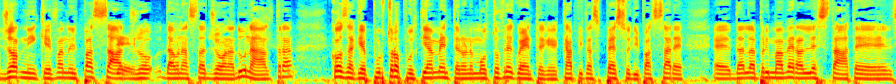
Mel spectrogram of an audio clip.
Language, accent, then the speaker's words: Italian; Sicily, Italy; Ah beh, noi siamo fortunati, come noi come siciliani siamo fortunati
